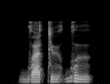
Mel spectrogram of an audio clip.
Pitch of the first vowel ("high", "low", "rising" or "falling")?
low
